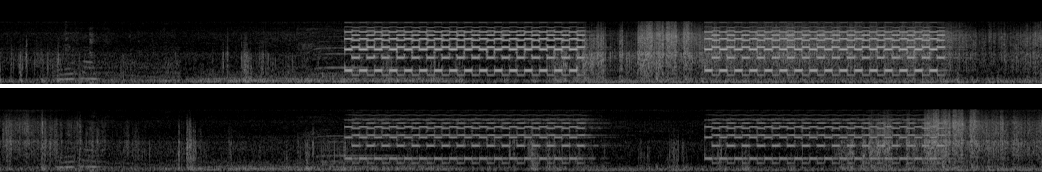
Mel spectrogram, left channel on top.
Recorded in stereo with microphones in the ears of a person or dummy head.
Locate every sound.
0.3 s a child speaking: centre (ahead or behind), 1.7 m; by 1.8 s 40° left (ahead or behind), 1.2 m
1.9 s a phone buzzing: 20° left (ahead or behind), 6.5 m
3.4 s a ringtone: 35° left (ahead or behind), 1.0 m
